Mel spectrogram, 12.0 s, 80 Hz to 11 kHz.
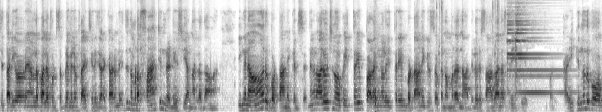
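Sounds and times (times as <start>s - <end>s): bell chime ding: 10.0s - 11.8s.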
